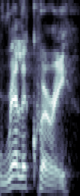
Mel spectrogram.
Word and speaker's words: reliquary: Even to pronounce it is difficult. 네, 뭐죠? Reliquary or reliquary.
